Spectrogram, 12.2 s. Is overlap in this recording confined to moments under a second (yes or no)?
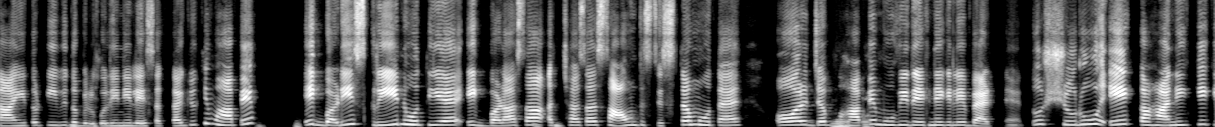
yes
